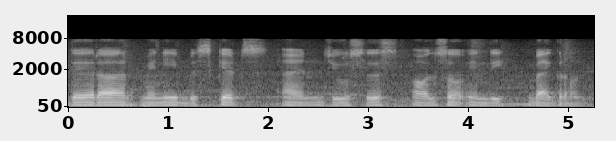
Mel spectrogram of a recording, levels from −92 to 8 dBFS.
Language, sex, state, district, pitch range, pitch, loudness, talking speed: English, male, Karnataka, Bangalore, 95-105 Hz, 100 Hz, -19 LUFS, 115 wpm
